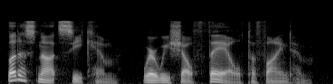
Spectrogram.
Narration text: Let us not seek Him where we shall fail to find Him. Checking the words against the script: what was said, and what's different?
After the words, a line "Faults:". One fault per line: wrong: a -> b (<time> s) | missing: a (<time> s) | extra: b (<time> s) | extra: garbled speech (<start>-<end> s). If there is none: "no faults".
Let us not seek Him where we shall fail to find Him.
Faults:
no faults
